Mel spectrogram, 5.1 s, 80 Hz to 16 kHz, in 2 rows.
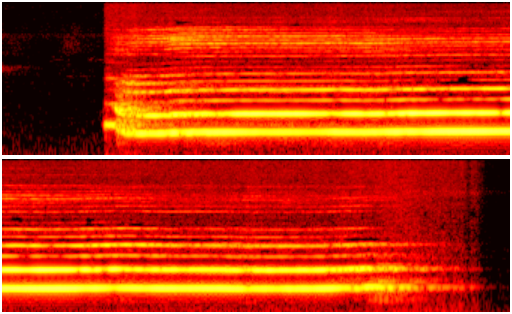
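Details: A 10-month-old pit bull puppy, unhappy and wanting to be heard, gives one long steady howl lasting about four seconds, a sustained tone with rich even harmonics that holds level and fades out at the end, in a quiet indoor room.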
